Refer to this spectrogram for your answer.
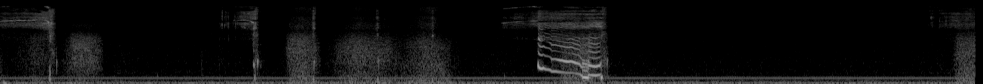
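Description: A Miniature Schnauzer gives a single high, wavering whine that slides downward, over a steady background hum.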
